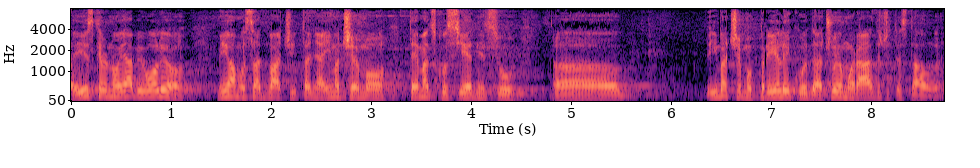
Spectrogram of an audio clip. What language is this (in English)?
Croatian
